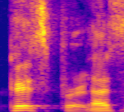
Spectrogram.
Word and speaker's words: Pittsburgh: I think I'd probably put Pickard in against Schittsburg. – That's not how you say it. – Pittsburgh.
